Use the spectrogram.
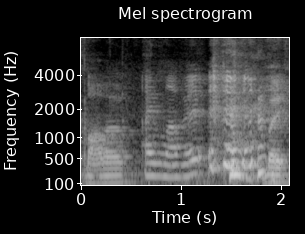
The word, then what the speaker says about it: Bobo: just have to b-o-b-o it's spelled bobo but it's pronounced bombo i love it but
